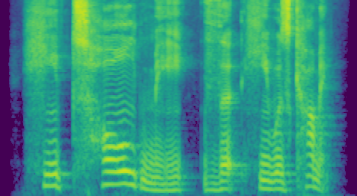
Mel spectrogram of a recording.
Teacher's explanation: And I've lost the T. It's changed to a glottal stop.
